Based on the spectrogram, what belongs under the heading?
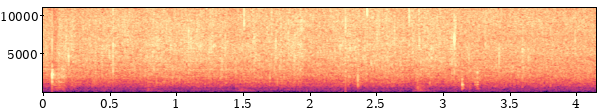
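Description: Chopped onions and ginger-garlic paste sizzling in hot oil in a non-stick frying pan, a steady frying hiss, with a few clicks of a spatula stirring against the pan.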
